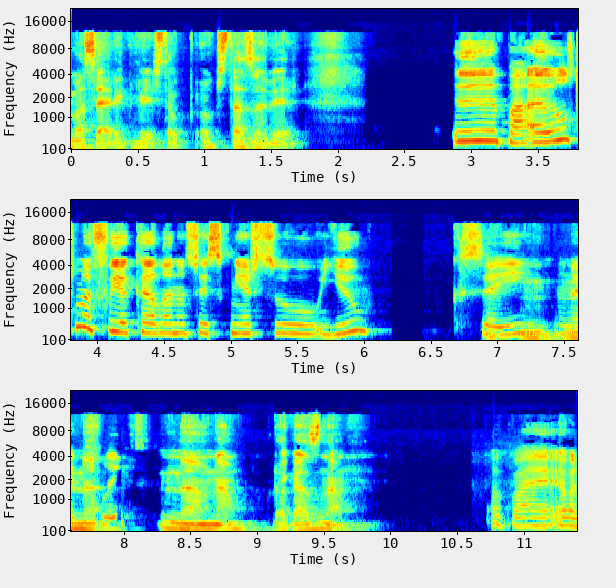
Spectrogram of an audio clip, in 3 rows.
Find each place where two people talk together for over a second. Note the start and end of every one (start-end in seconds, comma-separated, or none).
6.9-8.2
